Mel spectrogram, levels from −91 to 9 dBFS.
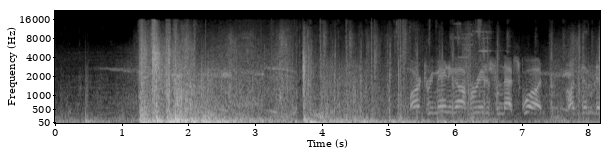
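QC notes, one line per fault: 3.14 s, damaged data in a compressed stream: a brief chirp, squawk, click or short hole in the sound. Corrupted bytes made the decoder misread the frames there, lose sync and resume at the next frame header it found.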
